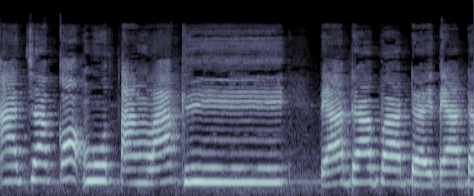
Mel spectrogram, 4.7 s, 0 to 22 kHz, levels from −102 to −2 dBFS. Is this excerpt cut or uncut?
uncut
